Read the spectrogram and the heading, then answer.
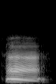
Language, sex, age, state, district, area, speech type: Manipuri, male, 30-45, Manipur, Churachandpur, rural, conversation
